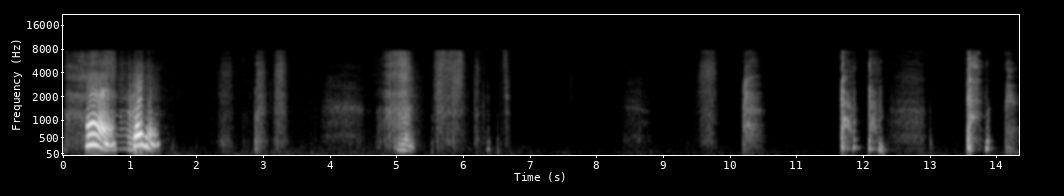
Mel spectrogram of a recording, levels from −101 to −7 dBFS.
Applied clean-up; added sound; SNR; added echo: neural mask model RNNoise.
